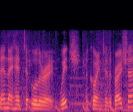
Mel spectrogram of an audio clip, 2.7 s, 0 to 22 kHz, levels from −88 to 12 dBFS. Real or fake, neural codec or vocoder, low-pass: real; none; 7.2 kHz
